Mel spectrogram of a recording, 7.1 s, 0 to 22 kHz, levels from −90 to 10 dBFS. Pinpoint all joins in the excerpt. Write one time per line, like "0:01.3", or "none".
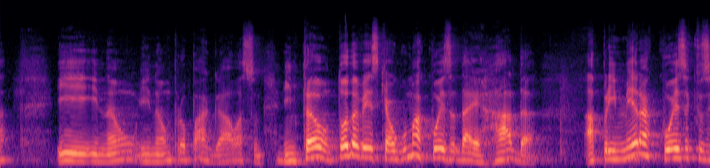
0:02.6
